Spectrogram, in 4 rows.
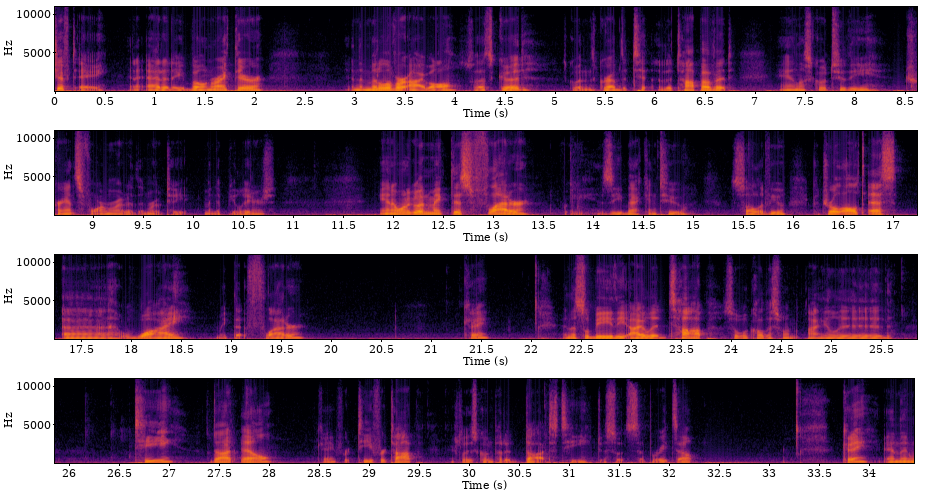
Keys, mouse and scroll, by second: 0.0 shift+a, 0.7-3.0 middle drag, 2.2 z, 3.3 z, 3.9-7.4 right drag, 8.6-11.5 drag, 11.6-13.6 middle drag, 12.1-16.4 right drag, 13.8 z, 15.0-16.8 middle drag, 16.5 ctrl+alt+s, 21.4-23.2 drag, 22.2 KP_3, 23.9-25.8 drag, 29.6-31.4 drag.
